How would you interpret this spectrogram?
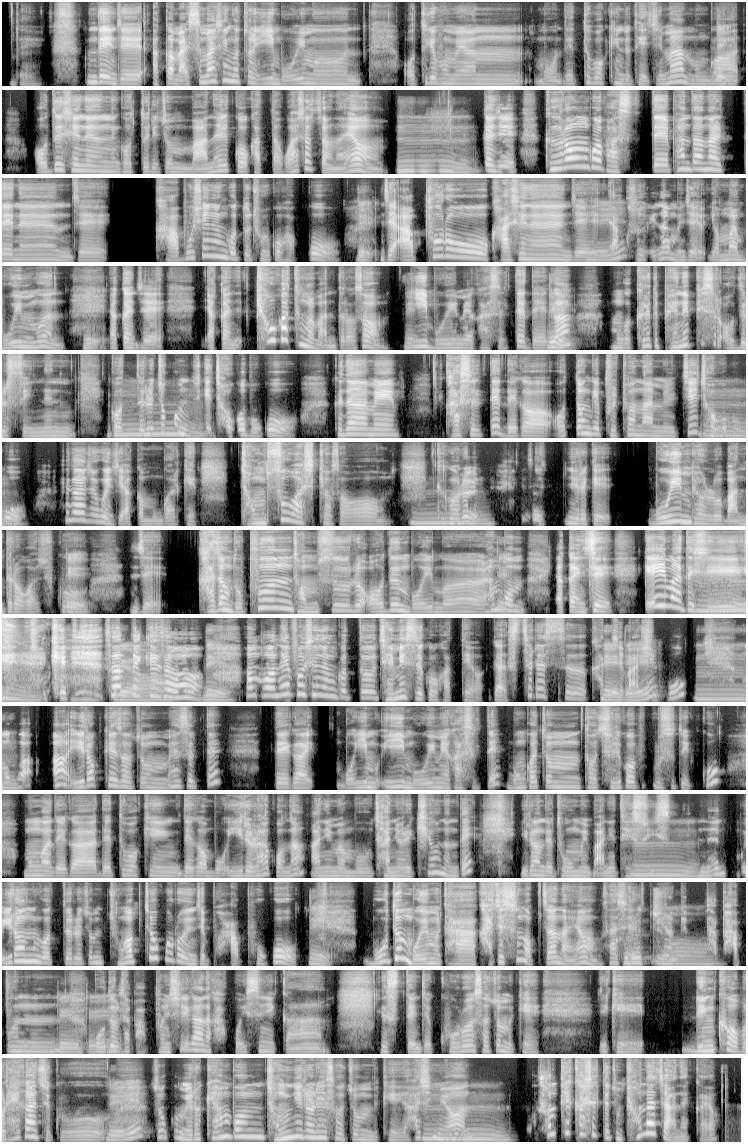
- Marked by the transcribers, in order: tapping; other background noise; in English: "베네핏을"; laughing while speaking: "이제 게임하듯이 이렇게"; sniff; sniff; in English: "링크 업을"
- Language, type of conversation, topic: Korean, advice, 약속이나 회식에 늘 응해야 한다는 피로감과 죄책감이 드는 이유는 무엇인가요?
